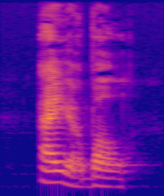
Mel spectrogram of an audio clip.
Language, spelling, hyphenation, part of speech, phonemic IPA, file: Dutch, eierbal, ei‧er‧bal, noun, /ˈɛi̯.ərˌbɑl/, Nl-eierbal.ogg
- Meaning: a type of Scotch egg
